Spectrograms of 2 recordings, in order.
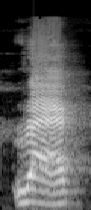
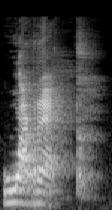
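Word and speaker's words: wrack: In this word, the letter W, the first letter W is not pronounced and it is silent. So it will be rack, not warack. It's incorrect. The correct one is rack.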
